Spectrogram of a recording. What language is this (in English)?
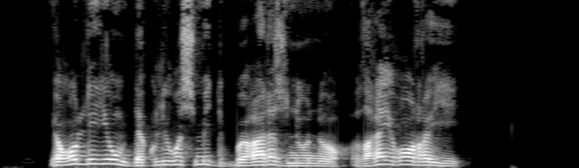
Kabyle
